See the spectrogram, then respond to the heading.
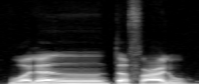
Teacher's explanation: ولن تفعلوا اس نون ساکن پر غنہ ہوگا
